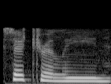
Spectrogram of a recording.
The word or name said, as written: citrulline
